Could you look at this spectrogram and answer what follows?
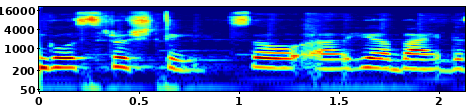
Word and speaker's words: Srishti: So in Marathi, the word Ri is pronounced as Ru. So that is why the pronunciation goes srushti.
